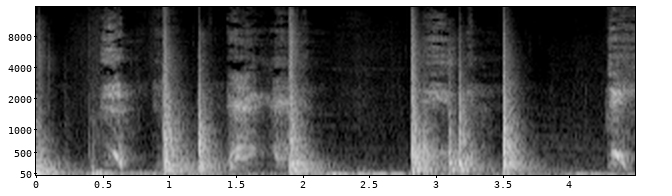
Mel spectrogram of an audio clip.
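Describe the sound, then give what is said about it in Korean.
A grandfather's bedroom door is flung open abruptly in the small hours after 4 a.m., with a series of loud, sharp wooden thuds and bangs hitting in quick, uneven succession. “벌컥 할아버지 방문이 열리더니 망치를 머리 위로 치켜든 할아버지가 내 방을 향해 달려가셨다.”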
